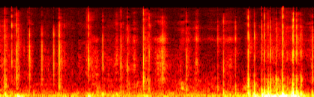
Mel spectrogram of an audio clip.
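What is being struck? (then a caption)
Thin flexible plastic sheet. A thin, flexible matte plastic sheet, slightly bent and held in both hands, is tapped and scratched with long nails. Quick, crisp taps and scratchy crinkles come in rapid succession over a low, dull undertone, growing louder and denser toward the end.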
